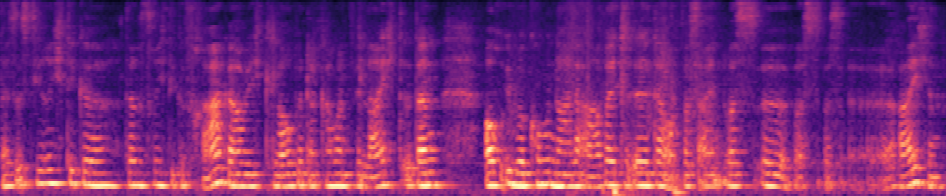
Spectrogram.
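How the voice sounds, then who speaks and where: A woman talks at a moderate pace in a fairly low pitch with monotone, flat intonation. Audible room echo and noticeable background noise surround her voice. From East Germany, Erzgebirge (Saxony). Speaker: politician's partner. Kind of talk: interview conversation. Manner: hesitant, many fillers.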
